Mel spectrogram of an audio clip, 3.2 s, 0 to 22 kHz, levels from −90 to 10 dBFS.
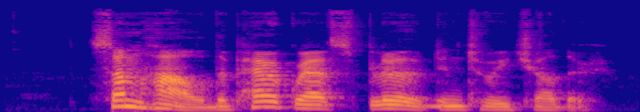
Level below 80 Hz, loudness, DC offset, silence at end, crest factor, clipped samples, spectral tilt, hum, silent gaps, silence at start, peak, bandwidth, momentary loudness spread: -62 dBFS; -20 LUFS; under 0.1%; 0.25 s; 18 dB; under 0.1%; -6.5 dB/octave; none; none; 0.5 s; -2 dBFS; 15 kHz; 13 LU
